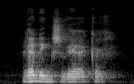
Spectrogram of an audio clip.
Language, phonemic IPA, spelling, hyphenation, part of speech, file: Dutch, /ˈrɛ.dɪŋsˌʋɛr.kər/, reddingswerker, red‧dings‧wer‧ker, noun, Nl-reddingswerker.ogg
- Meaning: a rescue worker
